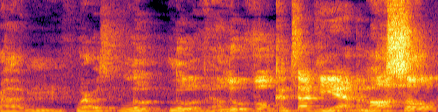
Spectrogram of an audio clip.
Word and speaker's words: Louisville: So we went to Louisville. So Louisville, as they call it. That's how they say it.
